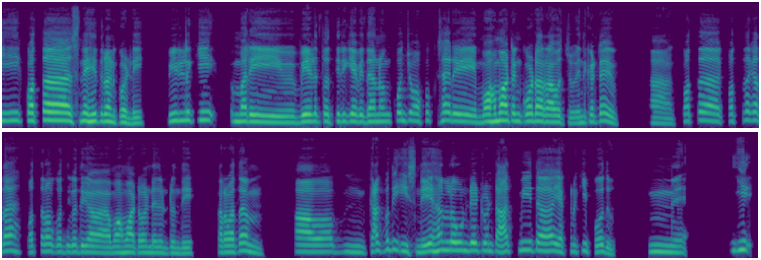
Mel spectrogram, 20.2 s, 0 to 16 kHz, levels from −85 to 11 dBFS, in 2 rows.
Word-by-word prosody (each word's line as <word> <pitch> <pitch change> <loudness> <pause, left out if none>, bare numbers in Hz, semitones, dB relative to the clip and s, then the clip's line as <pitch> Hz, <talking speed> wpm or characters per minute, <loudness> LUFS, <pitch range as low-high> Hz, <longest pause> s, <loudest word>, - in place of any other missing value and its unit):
ఈ - - -1 0.2
కొత్త 225 +1 +3 0.5
స్నేహితులు 210 -1 +4
అనుకోండి. 175 -4 0 0.4
వీళ్ళకి 230 +2 0 0.5
మరీ 205 -1 +5 0.6
వీళ్ళతో 205 0 +3
తిరిగే 210 0 0
విధానం, 200 +1 0
కొంచెం 230 0 -2
ఒక్కొక్కసారి 225 0 -2 0.3
మొహమాటం 220 +2 +6
కూడా 215 0 +5
రావొచ్చు. 185 -5 +1
ఎందుకంటే, 190 +5 -3 0.7
ఆహ్, 150 -2 -7 0.2
కొత్త, 215 +3 -8 0.4
కొత్తది 210 +4 -7
గదా! 220 -1 -1 0.2
కొత్తలో 205 +4 -5
కొద్ది, 190 -1 -6
కొద్దిగా 185 -1 -2 0.3
మొహమాటం 175 0 -1
అనేదుంటుంది. 160 -2 -5 0.4
తర్వాత 185 +1 -1
హ్మ్, 185 -5 -4 0.6
ఆహ్, 190 0 +3
ఆహ్, 195 0 -6 0.2
హ్మ్, 185 -2 -6 0.2
కాకపోతే, 235 +5 -3
ఈ - - -1
స్నేహంలో 215 +6 +1
ఉండేటువంటి 225 -2 -2
ఆత్మీయత 235 +3 -5 0.3
ఎక్కడికి 200 +3 -10
పోదు. 185 -7 -4 0.5
హ్మ్. 200 -1 -1
నే 175 -1 -4 0.8
ఈ 255 - -1
200 Hz, 115 wpm, -22 LUFS, 185-220 Hz, 0.8 s, మొహమాటం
